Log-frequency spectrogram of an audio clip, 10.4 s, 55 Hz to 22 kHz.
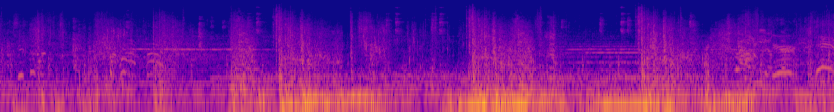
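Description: Rapid gunfire and booming shots in Red Dead Redemption 2, a dense shootout of cracks and blasts layered over game music, with players talking over the action throughout.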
